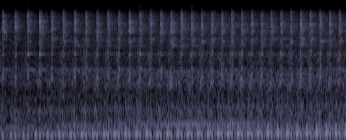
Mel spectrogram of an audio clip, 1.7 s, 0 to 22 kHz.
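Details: Honda IGX700/IGX800 V-twin on a log splitter idling with a lumpy surge that swells and sags; water in fuel or fuel delivery first suspected, now believed to be a spark delivery problem.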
